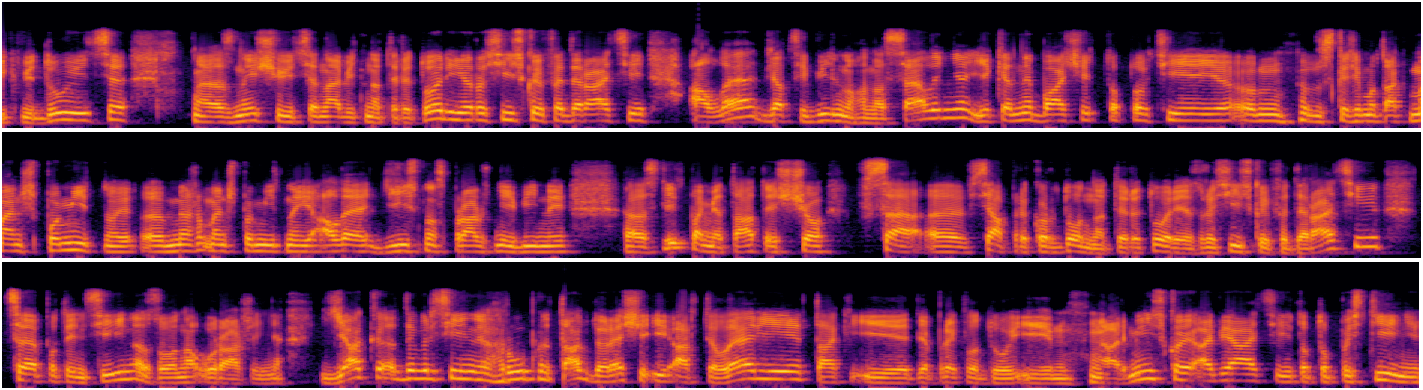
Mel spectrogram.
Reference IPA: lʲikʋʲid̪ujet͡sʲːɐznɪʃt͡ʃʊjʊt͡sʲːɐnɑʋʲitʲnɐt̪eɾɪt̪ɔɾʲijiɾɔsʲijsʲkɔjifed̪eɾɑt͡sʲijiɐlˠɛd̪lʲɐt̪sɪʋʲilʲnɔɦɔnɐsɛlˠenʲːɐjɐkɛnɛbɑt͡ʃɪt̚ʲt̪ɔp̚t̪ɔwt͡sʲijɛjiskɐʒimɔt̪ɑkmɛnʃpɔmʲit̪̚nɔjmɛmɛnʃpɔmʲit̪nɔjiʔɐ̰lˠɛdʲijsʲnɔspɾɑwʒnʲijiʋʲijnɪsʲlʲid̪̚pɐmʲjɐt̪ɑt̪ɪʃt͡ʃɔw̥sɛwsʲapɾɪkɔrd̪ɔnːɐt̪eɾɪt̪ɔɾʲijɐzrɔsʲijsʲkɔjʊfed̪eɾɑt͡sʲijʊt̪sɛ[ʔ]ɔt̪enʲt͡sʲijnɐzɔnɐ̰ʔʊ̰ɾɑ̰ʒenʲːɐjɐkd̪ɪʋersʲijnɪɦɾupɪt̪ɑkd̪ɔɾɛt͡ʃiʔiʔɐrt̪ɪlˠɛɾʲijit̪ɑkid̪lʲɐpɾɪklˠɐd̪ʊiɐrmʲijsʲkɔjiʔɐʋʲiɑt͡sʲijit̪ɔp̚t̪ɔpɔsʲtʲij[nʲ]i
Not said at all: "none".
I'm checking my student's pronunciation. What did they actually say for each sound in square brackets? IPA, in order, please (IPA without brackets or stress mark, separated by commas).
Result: p, nʲ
